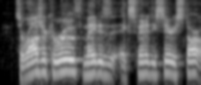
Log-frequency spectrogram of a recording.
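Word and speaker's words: Rajah Caruth: xfinity series roger okay tell me how to say this name because i'm going to screw it up is it rajaroo yeah that was good that's it okay all right so roger carruth made his xfinity series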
